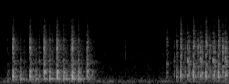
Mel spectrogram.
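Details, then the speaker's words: all-sun EM8910 non-autoranging digital multimeter being shaken. Quick bursts of hollow plastic clacks, about six a second, then a pause and more. The loose 9-volt battery is rattling in its housing because there is no foam padding; foam strips fix it. "That is the battery, the 9-volt battery being rattled back and forth in the battery housing. That's making that noise simply because allsun couldn't afford to put this in."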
